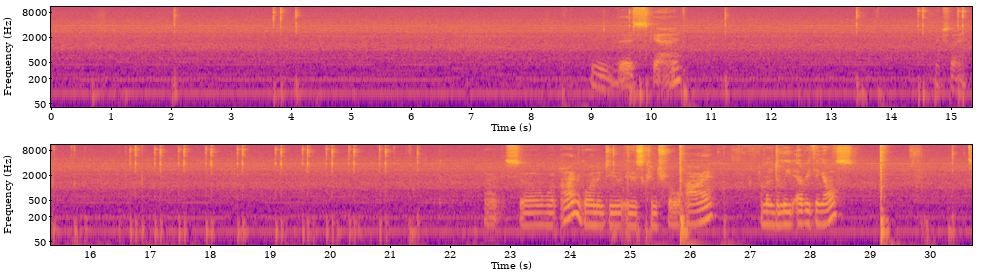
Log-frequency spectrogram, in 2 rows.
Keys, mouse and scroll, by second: 2.1-4.1 middle drag, 3.7 right click, 9.6 ctrl+click, 9.8 ctrl+click, 11.3-13.4 alt+middle drag, 14.5 click, 15.1 click, 15.7 ctrl+z, 16.7 click, 17.1 ctrl+click, 17.5 ctrl+click, 17.9 ctrl+click, 18.5 ctrl+click, 19.1 ctrl+click, 19.6 ctrl+click, 20.0 ctrl+click, 20.3 ctrl+click, 20.8 ctrl+click, 21.5-24.7 alt+middle drag, 25.8 ctrl+i, 29.2 Delete, 30.4-30.7 alt+middle drag.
